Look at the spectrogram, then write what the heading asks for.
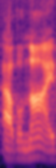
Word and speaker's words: Adonai: the Lord God now normally one's pronounced this way and pointed with the Comets at the end Adonai that is primarily a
